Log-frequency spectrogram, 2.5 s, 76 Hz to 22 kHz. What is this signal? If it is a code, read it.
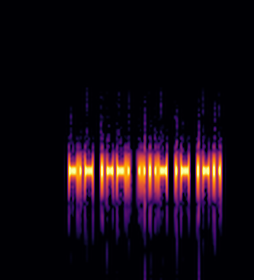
Morse code, heard as a keyed tone, about 58 wpm, 700 Hz. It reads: KP4AL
